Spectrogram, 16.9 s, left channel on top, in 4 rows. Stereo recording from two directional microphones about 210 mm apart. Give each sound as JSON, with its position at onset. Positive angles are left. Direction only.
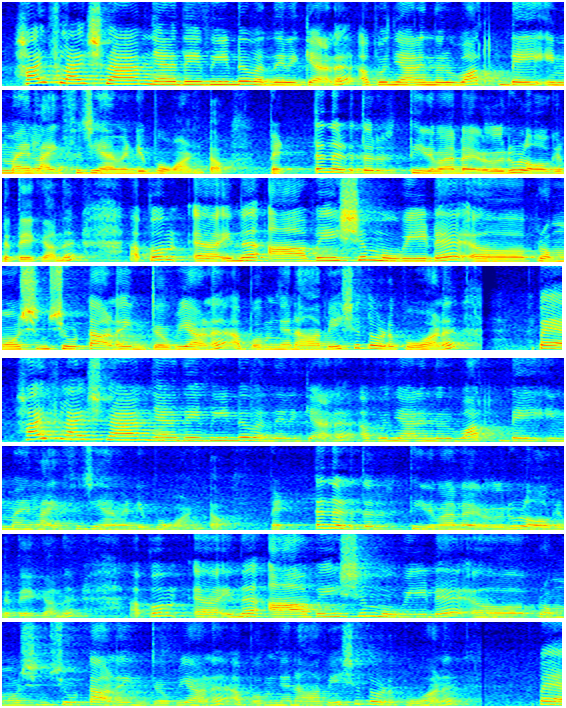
{"t": 0.2, "sound": "a woman's voice", "side_deg": 35}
